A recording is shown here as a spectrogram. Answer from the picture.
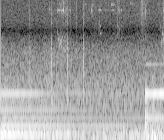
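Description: Slow piano music: a chord held and fading away, then a new chord struck near the end. Faint light clinks sound over it near the middle.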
